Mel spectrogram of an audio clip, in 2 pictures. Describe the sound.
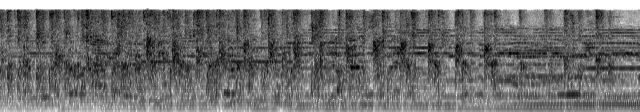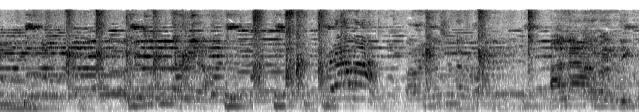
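A crowd claps steadily and loudly with a sustained tone underneath, then the clapping thins as voices and shouts rise over it toward the end.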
